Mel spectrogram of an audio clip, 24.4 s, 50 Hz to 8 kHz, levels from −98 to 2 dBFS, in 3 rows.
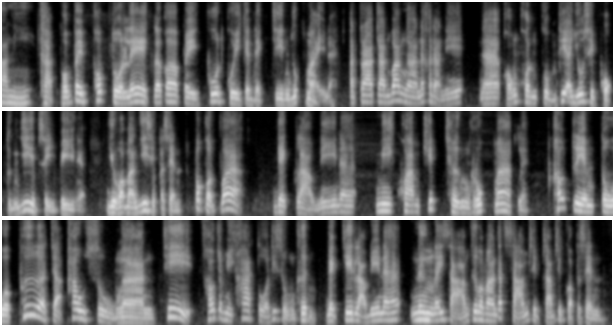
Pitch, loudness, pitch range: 140 Hz, -20 LUFS, 125-160 Hz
